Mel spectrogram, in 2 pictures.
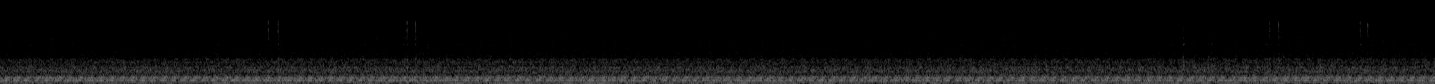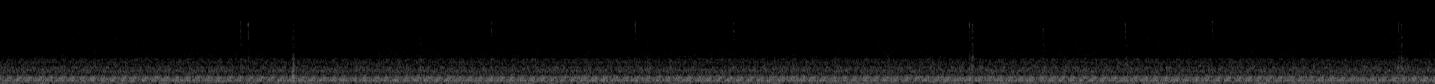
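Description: Steady low mechanical hum, unchanging throughout, with a few faint clicks scattered through it.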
